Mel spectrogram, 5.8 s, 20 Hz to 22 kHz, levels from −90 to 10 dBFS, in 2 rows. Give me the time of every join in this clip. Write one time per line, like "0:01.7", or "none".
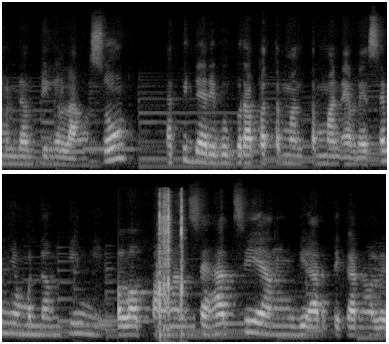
0:03.8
